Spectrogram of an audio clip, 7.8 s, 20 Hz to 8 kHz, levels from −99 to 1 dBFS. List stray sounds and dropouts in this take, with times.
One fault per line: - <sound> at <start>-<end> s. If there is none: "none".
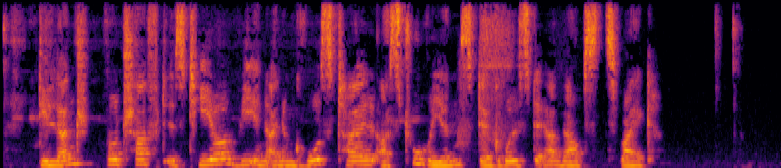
none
